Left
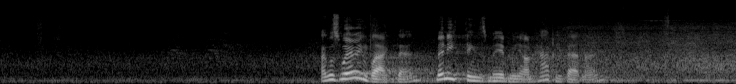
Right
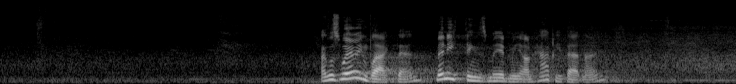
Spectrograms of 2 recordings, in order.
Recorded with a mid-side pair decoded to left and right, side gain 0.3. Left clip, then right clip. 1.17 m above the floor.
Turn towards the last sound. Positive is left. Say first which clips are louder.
# right 1 dB
turn(degrees=-15)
